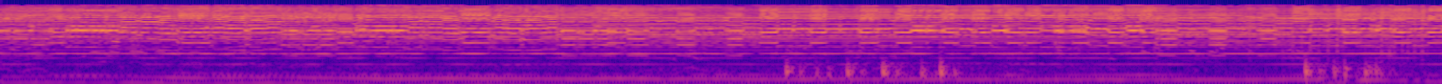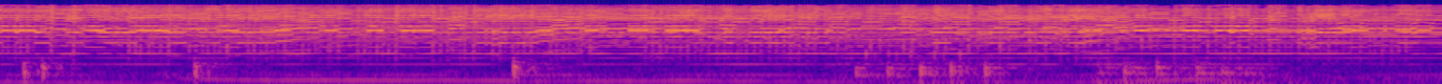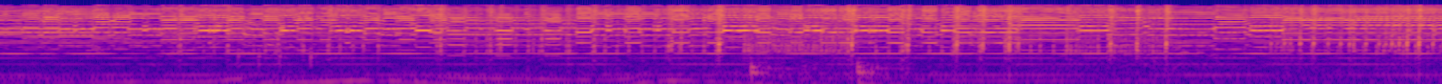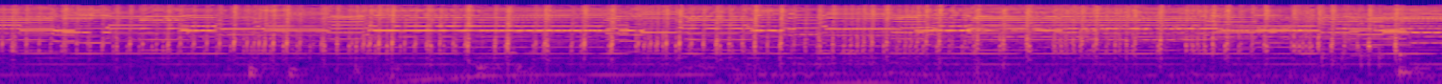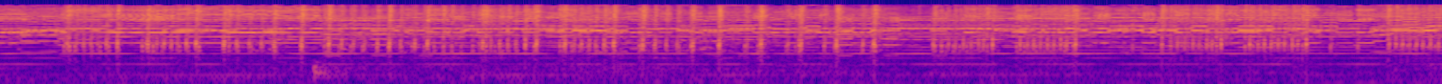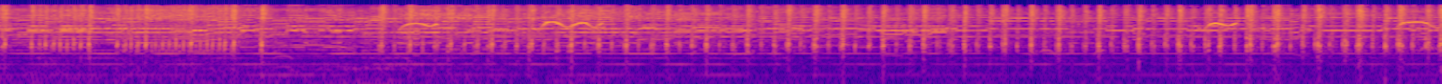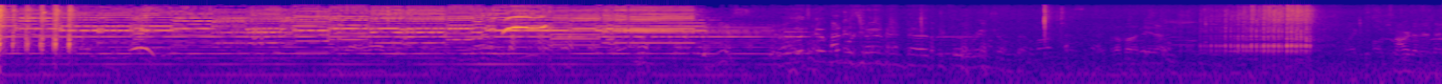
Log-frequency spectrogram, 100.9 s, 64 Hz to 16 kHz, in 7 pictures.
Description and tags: bagpipes street band5
bagpipes, band, street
